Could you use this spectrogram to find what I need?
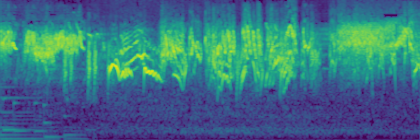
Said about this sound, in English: The sights and sounds of birds visiting a feeder in the backyard or a local park can brighten our days during the darker months of the year.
